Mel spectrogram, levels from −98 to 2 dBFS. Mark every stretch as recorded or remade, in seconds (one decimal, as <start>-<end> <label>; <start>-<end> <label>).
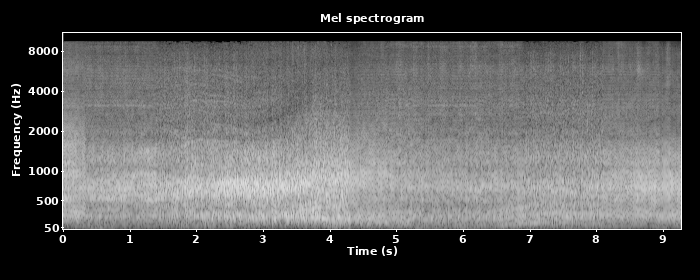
0.0-1.4 remade; 1.4-4.3 recorded; 4.3-6.9 remade; 6.9-8.1 recorded; 8.1-9.3 remade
